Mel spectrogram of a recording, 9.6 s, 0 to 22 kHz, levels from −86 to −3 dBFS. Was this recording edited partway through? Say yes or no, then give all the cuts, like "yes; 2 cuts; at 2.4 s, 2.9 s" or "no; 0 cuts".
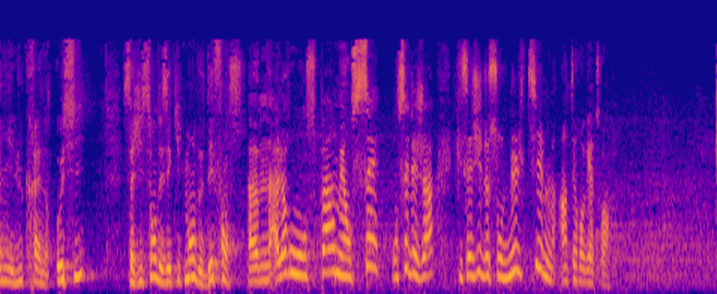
yes; 2 cuts; at 3.3 s, 4.5 s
